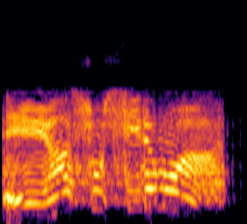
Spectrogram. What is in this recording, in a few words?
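French player killed enemy mood med; War Thunder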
